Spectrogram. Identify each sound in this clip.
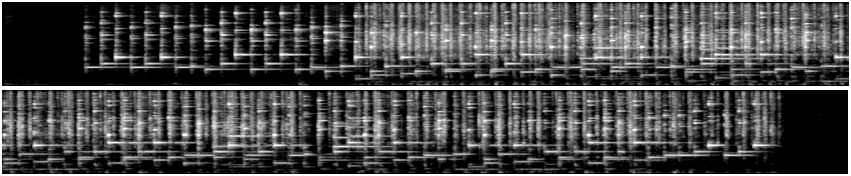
phone ringing, keyboard typing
